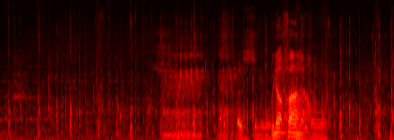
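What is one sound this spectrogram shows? Horse hooves clop slowly on soft ground.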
